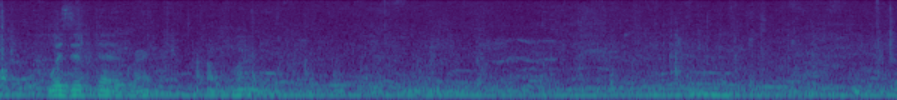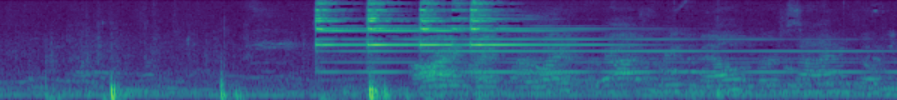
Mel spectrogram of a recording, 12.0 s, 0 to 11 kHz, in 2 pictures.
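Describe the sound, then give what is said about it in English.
A bell rings out in a church service in a quick cluster of loud strikes to mark a new attendance record of 301, its bright metallic tone lingering and fading afterward, following a stretch of low murmuring voices and room noise. “We always ring the bell whenever we break the attendance record.”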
